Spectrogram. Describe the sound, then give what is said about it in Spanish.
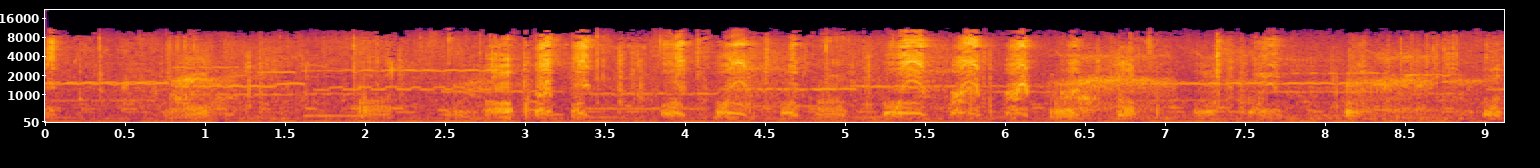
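Pigs grunt in a cart, with many short, rough bursts of grunts and squeals that overlap and swell to louder clusters midway before easing off. “se acerca al carro que está lleno de cerdos”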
